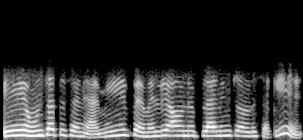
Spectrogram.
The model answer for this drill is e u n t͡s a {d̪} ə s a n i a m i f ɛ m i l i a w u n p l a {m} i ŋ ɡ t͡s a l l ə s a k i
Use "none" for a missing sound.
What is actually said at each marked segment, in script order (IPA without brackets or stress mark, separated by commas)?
t̪, n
